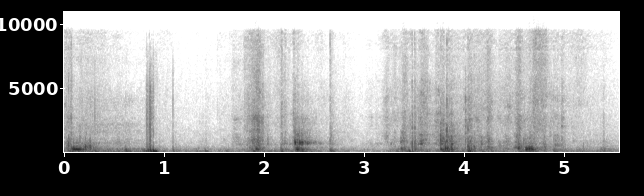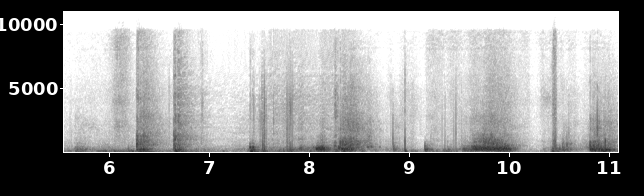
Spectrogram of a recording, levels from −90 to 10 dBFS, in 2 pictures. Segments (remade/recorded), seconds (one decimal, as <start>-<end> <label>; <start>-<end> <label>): 0.0-7.1 recorded; 7.1-11.1 remade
